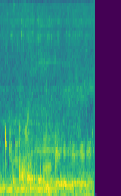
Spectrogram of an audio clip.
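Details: Low, continuous rumbling and gurgling for about two seconds; ordinary stomach growling (borborygmi).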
